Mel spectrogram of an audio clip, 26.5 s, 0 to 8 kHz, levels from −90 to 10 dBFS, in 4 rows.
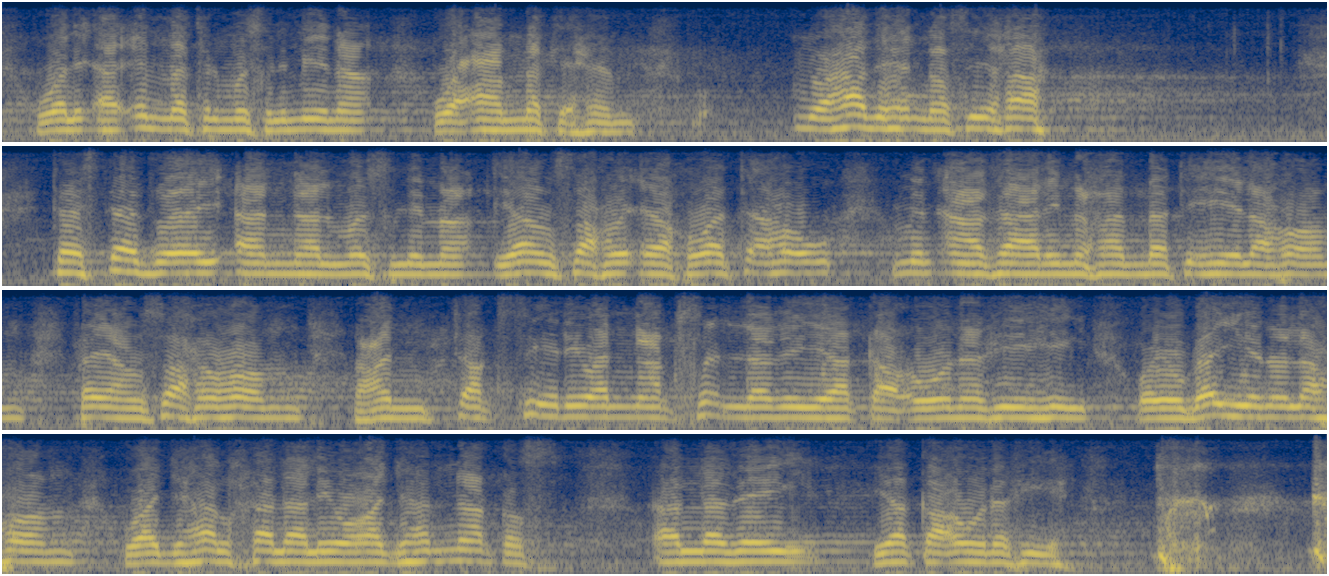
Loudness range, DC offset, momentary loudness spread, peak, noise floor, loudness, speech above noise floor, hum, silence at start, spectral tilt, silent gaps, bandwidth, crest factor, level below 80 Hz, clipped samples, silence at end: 3 LU; 0.6%; 9 LU; 0 dBFS; -36 dBFS; -11 LUFS; 26 dB; none; 0 s; -8.5 dB/octave; none; 7 kHz; 10 dB; -34 dBFS; under 0.1%; 0 s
